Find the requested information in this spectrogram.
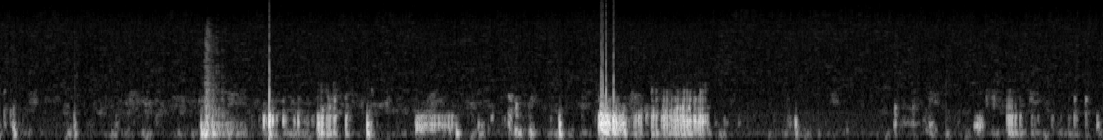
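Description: Irregular gurgles, squelches and short bubbling rumbles from the belly: ordinary bowel sounds.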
